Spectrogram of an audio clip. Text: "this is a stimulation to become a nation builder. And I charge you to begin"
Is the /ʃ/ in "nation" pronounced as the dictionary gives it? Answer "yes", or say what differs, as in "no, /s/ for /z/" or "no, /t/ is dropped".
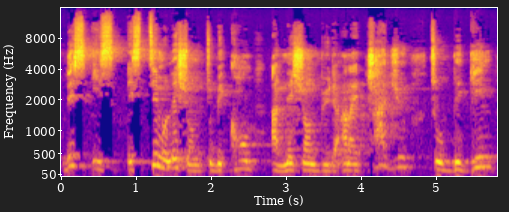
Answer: yes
